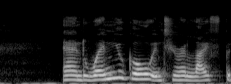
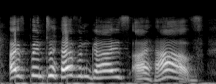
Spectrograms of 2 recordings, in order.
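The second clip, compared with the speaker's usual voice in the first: higher and louder, bursting with it; excited declaration; 8 semitones higher, 9 dB louder than usual. Real, not acted. Telling viewers about heaven, a high loud excited burst. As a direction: tell them you've really been there.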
